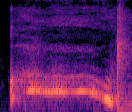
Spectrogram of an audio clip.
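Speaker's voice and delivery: long, high, loud "ohhh"; high gloating "ooh". Retold or imitated. Reacting to a phone call from county jail, high loud whoop. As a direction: sing out a delighted, drawn-out whoop.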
